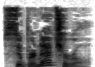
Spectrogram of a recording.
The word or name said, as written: supernatural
